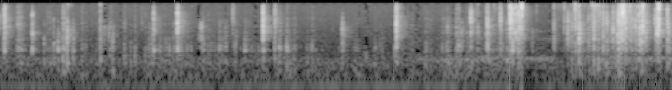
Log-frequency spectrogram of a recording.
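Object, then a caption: Plastic packaging bag. Fingertips grip and crinkle a hand-sized, soft, printed clear-and-brown plastic packaging bag that holds a foam bear squishy, which may add a little to the sound. Dense, bright crinkling comes in quick bursts with short rustles between them, and it gets busier and louder toward the end.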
